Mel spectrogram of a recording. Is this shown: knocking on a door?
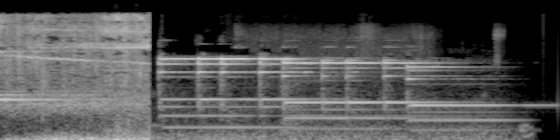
no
